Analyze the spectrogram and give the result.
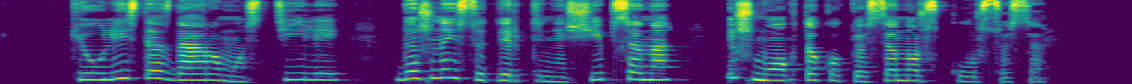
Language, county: Lithuanian, Kaunas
